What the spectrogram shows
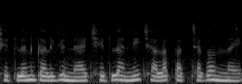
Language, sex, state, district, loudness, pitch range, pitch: Telugu, female, Andhra Pradesh, Srikakulam, -28 LUFS, 185-200 Hz, 195 Hz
